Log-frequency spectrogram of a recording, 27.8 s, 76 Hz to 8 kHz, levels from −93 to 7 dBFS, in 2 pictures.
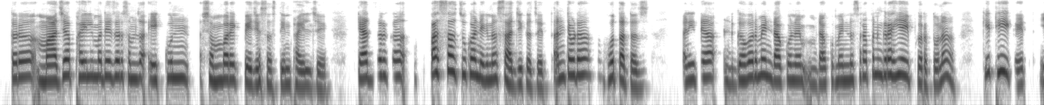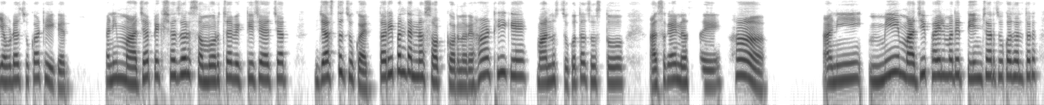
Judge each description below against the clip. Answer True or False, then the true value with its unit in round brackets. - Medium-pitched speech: False (240 Hz)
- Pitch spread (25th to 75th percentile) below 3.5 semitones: False (4.5 semitones)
